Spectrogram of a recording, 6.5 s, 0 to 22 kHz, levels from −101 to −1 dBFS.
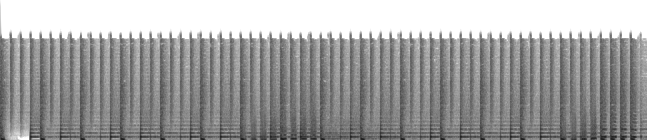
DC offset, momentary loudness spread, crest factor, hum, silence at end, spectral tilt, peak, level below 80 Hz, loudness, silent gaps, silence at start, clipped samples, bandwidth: under 0.1%; 4 LU; 22 dB; none; 0 s; -3.5 dB/octave; -2 dBFS; -46 dBFS; -23 LUFS; none; 0 s; under 0.1%; 17.5 kHz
